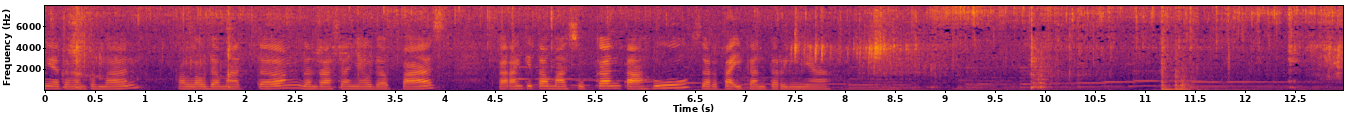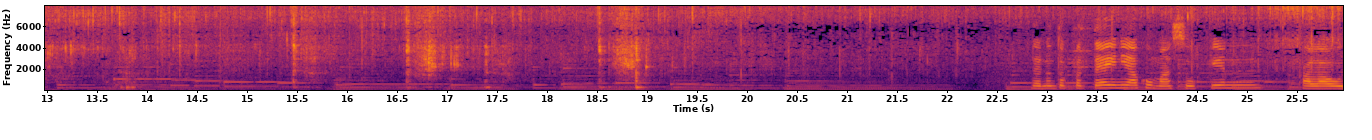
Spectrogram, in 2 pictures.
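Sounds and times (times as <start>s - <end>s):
metal spatula scraping pan: 0.0s - 0.6s, 7.8s - 10.2s, 12.4s - 14.1s, 15.4s - 15.9s, 16.5s - 17.8s, 18.4s - 19.2s
food sizzling in oil: 0.0s - 25.9s
soft background music: 0.0s - 25.9s.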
